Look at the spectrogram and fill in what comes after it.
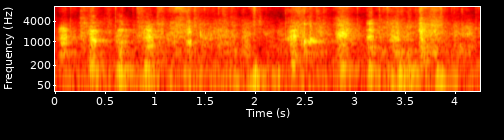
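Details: Pit bull breathing hard in irregular, noisy huffs and pants while playing, with a man's voice calmly repeating Portuguese commands to hand over and release.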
